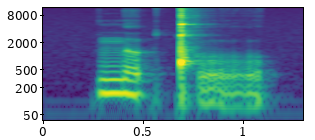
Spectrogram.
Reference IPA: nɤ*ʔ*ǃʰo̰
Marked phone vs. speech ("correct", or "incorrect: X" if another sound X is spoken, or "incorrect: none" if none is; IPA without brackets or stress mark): correct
